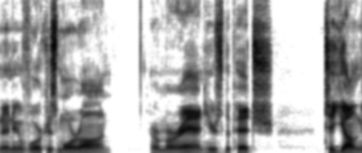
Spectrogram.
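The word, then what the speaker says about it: Morán: I'm going to just go with Moran because it's spelled M O R and then there's that fancy line over the A and then a Moran.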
